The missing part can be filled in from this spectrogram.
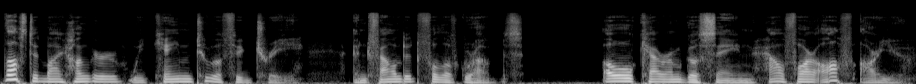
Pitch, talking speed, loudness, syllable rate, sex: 110 Hz, 150 wpm, -20 LUFS, 3.8 syllables/s, male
